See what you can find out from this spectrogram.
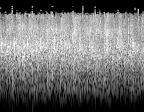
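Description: A steady round of applause from many hands, dense and even throughout, with no voices standing out above the clapping.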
